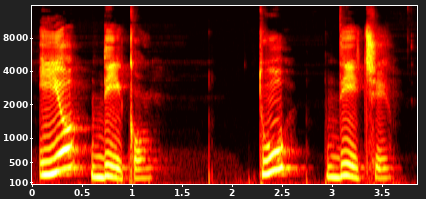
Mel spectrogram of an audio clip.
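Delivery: slow, with dici said as DEE-chee; careful pronunciation. Shown as a demonstration. Teacher modelling dico and dici, slowly and clearly. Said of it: "fijaos bien en la pronunciación".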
